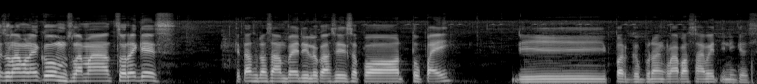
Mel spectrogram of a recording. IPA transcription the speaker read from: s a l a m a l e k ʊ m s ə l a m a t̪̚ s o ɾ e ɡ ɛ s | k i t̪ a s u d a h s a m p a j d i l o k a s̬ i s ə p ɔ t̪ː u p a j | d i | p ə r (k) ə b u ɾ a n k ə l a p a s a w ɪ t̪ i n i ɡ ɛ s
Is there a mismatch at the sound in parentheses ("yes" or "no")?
yes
